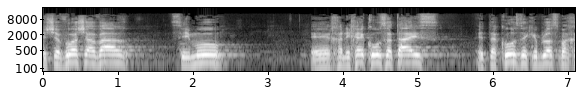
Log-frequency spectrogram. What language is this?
Hebrew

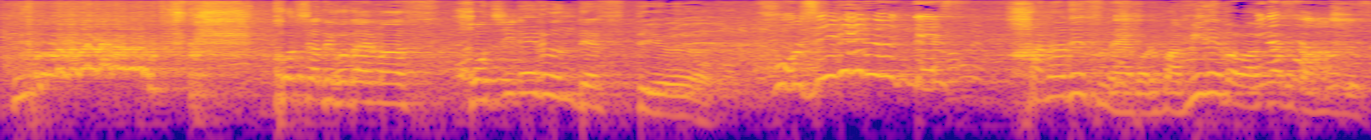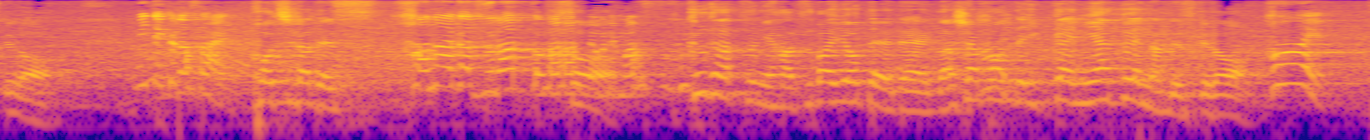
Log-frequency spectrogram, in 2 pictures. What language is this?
Japanese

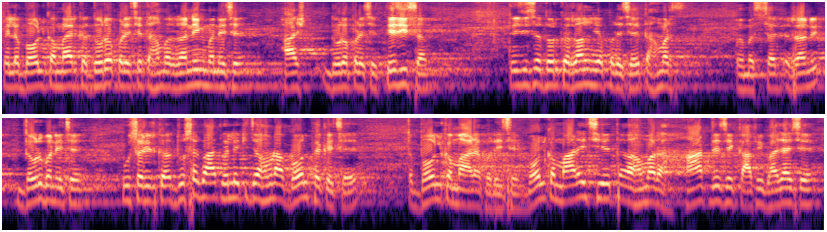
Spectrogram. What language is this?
Maithili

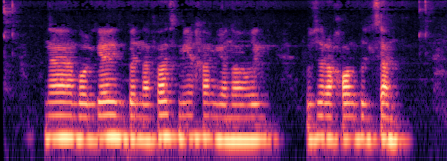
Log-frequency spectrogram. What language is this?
Uzbek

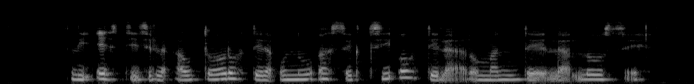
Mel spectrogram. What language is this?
Esperanto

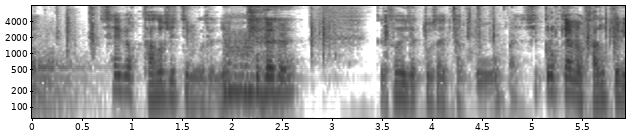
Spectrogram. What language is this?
Korean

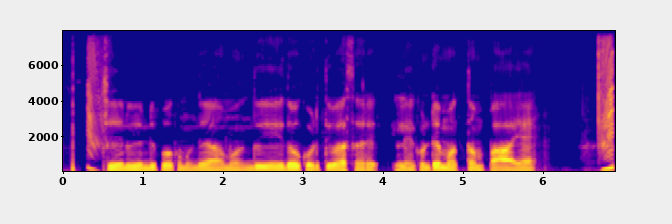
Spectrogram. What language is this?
Telugu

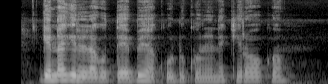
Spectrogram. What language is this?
Kikuyu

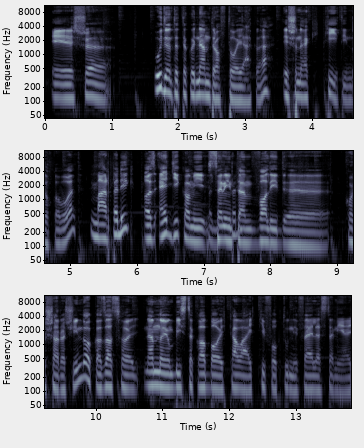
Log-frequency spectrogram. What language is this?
Hungarian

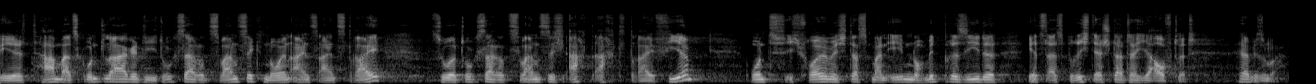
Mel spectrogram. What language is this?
German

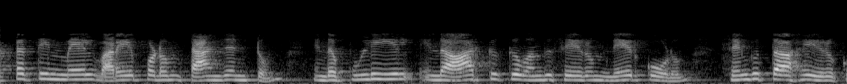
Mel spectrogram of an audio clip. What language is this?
Tamil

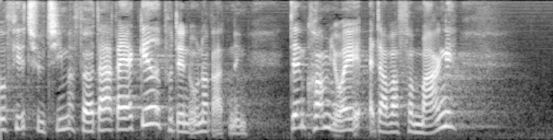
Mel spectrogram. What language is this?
Danish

